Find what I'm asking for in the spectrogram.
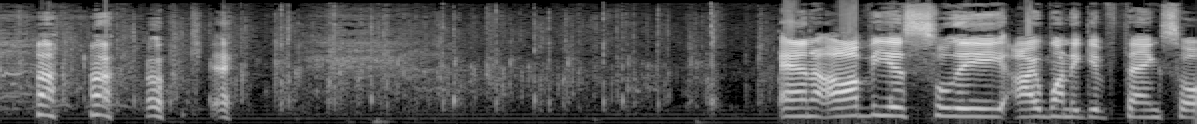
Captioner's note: applause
